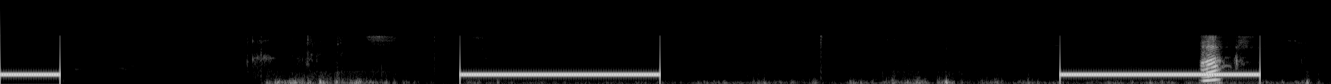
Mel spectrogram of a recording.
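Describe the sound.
Ringback tone of an unanswered telephone call: three long, steady, mid-pitched tones, the first cut short, each separated by several seconds of quiet. Faint voices talk during the gaps.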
